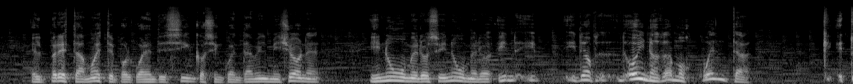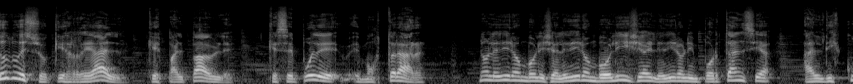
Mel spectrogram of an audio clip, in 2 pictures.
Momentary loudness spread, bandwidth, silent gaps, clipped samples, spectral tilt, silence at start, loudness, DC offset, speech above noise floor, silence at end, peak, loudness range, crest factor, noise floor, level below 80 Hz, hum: 13 LU; 15.5 kHz; none; under 0.1%; -6.5 dB/octave; 0.3 s; -22 LUFS; under 0.1%; 28 dB; 0 s; -4 dBFS; 5 LU; 18 dB; -49 dBFS; -60 dBFS; none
